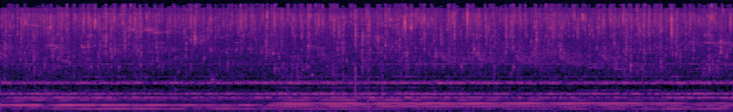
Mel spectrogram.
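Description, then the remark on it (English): Soft, continuous trickling water from a small waterfall along a nature path, faint, distant and steady, with a low sustained tonal drone underneath throughout. No voices. “In the distance, you hear the sound of gentle trickling water.”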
